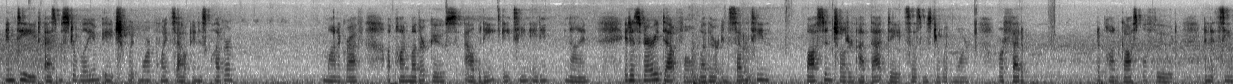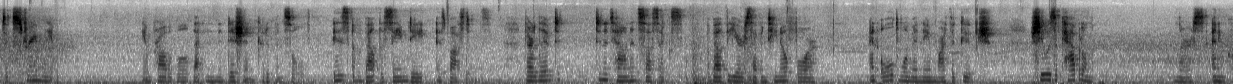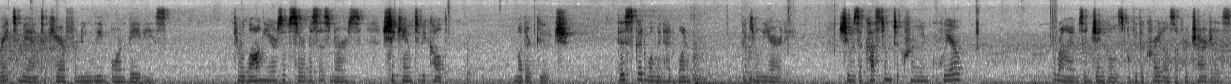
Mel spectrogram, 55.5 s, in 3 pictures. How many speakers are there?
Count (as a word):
one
